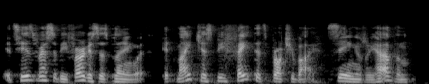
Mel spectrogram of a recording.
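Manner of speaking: high, bright-toned Irish-style hostess; Margot's lilting voice. A narrator's reading. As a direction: play the chatty innkeeper woman, high.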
